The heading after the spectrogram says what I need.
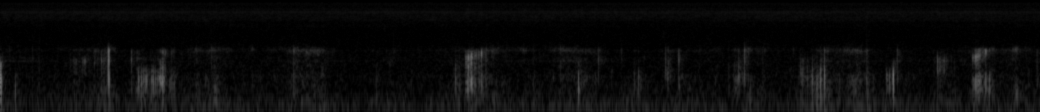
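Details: Real stomach growling of a female creator, recorded as roleplay audio of lying on her stomach: faint scattered gurgles and squelches over steady background hiss, normal borborygmi.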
